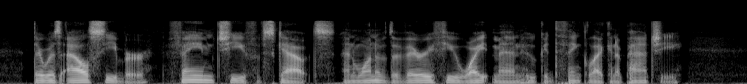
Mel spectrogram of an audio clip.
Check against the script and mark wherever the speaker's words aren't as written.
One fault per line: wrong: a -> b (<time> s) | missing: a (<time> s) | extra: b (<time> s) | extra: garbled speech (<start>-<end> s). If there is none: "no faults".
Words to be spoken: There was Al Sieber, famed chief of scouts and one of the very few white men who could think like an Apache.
no faults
